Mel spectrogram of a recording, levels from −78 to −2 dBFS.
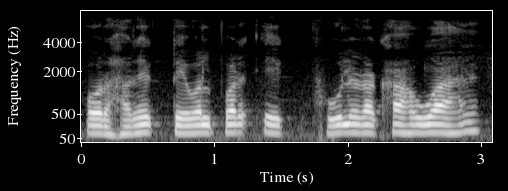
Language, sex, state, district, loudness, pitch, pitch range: Hindi, male, Jharkhand, Deoghar, -15 LUFS, 140 Hz, 135-145 Hz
